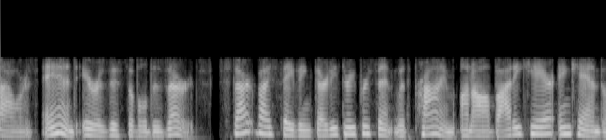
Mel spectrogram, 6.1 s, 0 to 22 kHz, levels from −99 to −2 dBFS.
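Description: Throughout the speech, the iLBC codec cuts the band: nothing above 3.8 kHz survives, so the sound is dull and boxy. Each frame's excitation is coded independently, giving a plainly audible rough, synthetic edge, which fits 20 ms frames at about 15.2 kbps.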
